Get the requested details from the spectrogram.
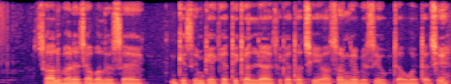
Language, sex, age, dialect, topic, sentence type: Maithili, male, 18-24, Southern/Standard, agriculture, question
